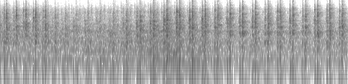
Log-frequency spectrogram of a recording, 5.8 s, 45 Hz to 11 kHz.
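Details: Cold startup of an old Case RC or John Deere 50 tractor (the John Deere reportedly runs better warm) idling with slow, sharp, even exhaust pops about three a second; healthy two-cylinder ticking over cleanly.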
